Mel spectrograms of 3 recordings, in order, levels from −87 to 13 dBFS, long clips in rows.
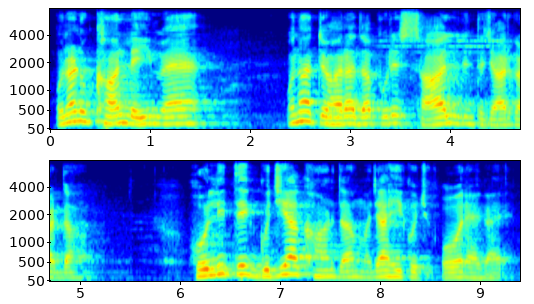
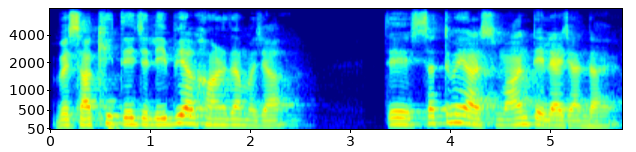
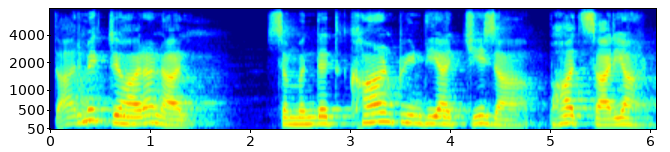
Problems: background sounds at intervals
